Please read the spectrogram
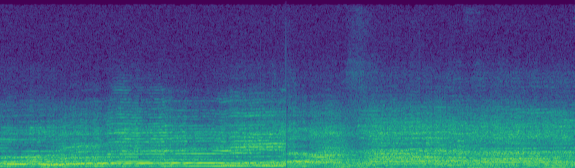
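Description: A choir of voices singing together in held, gliding notes, in a gospel style. A deep low sound joins about halfway through.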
